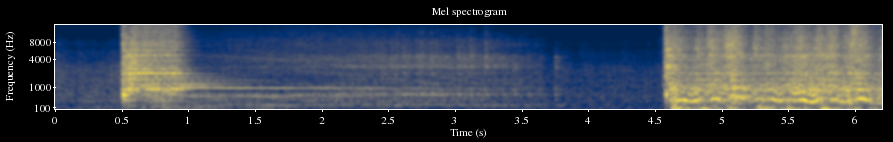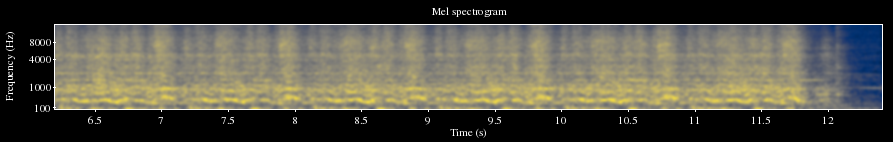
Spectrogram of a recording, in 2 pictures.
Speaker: go yeah I could feel the compression stroke you could hear it with that gallop being that the cylinders uh the plugs out this is the dead cylinder as you hear it cranking you can hear that gallop that's when it's pushing my finger out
